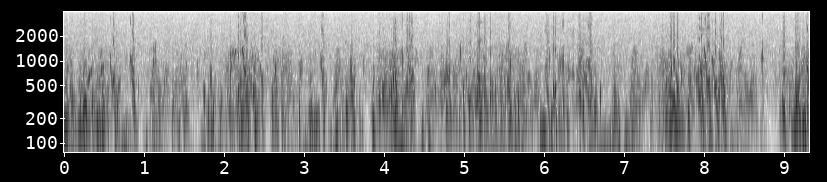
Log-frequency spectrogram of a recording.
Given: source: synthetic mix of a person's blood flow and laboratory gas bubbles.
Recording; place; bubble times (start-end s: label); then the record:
Doppler ultrasound of blood flow; precordium
0.00-0.74 s: bubbles
0.78-0.94 s: bubbles
1.33-1.56 s: bubbles
1.65-2.86 s: bubbles
2.90-3.01 s: bubbles
3.04-3.30 s: bubbles
3.50-3.78 s: bubbles
3.83-4.43 s: bubbles
4.69-5.78 s: bubbles
5.92-6.77 s: bubbles
6.84-7.00 s: bubbles
7.32-8.37 s: bubbles
8.69-8.79 s: bubbles
8.92-9.33 s: bubbles
From the record:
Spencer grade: 4 (maximum detectable bubble signal sounding continuously throughout systole and diastole of every cardiac period, and overriding the amplitude of the normal cardiac signals); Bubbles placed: only in the low amplitude regions of the cardiac cycle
